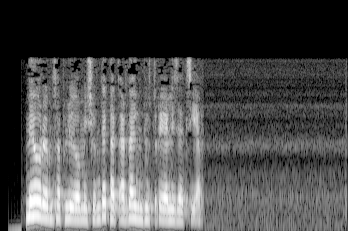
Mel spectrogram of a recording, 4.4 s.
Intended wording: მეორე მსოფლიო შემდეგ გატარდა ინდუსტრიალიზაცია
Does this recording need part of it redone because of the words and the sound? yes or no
yes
